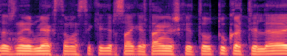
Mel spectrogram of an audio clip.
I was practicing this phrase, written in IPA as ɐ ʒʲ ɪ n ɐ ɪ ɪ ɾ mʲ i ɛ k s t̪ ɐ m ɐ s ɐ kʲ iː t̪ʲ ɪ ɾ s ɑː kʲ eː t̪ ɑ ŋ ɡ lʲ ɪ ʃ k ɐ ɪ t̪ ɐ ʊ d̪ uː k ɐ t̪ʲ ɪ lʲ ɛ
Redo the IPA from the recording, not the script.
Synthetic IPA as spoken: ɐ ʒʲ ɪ n ɐ ɪ ɪ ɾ mʲ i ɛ k s t̪ ɐ m ɐ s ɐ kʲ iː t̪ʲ ɪ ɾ s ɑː kʲ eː t̪ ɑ ŋ ɡ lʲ ɪ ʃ k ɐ ɪ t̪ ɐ ʊ t̪ uː k ɐ t̪ʲ ɪ lʲ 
